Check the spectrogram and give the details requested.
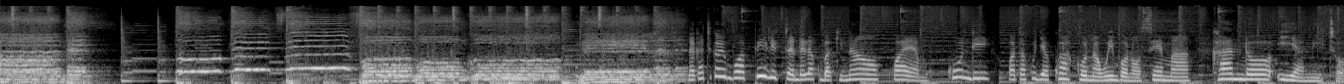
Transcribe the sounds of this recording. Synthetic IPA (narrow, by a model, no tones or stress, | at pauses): ɛ | muŋɡu | nakatikauwimbɔwapilitu̥taɛndɛlɛakuɓakinaɔkwajam̩kundiwatakuʄakwakɔnawimbɔwanaɔsɛmakandɔijamitʰɔ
